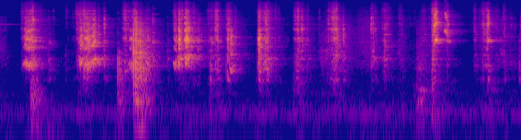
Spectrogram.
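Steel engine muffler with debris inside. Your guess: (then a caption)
Loose. A tiller's steel engine muffler is shaken to check for bugs after exposure to the elements, producing a series of bright, dry metallic rattles from loose debris inside. The contents turn out to be just loose carbon buildup with only a little rust, not too bad.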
